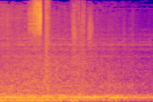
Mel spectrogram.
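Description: Logo-intro sound effect: a loud, deep rumble over a steady hum, with brief hissing swishes about half a second and a second in.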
